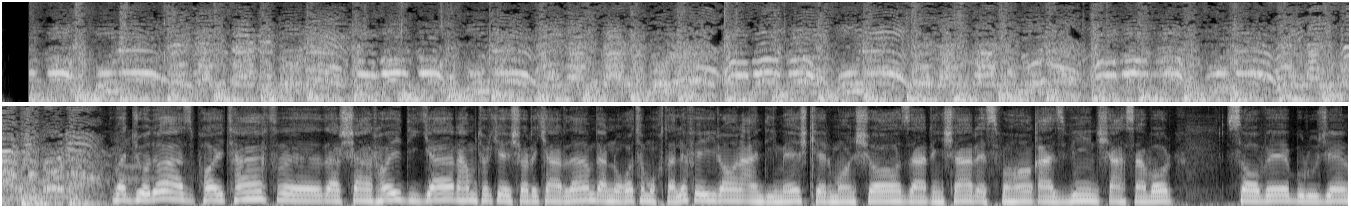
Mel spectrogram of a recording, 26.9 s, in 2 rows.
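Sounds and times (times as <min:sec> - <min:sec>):
large crowd of protesters chanting slogans in Sadeghieh, Tehran: 0:00.3 - 0:15.3
speech: 0:14.6 - 0:26.9.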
